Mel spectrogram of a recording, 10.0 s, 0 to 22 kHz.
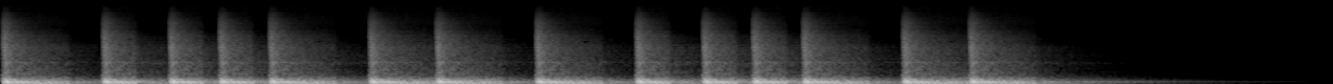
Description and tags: FORF Drum Main Theme Perkusja 01
drums, percussion, percussion-loop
